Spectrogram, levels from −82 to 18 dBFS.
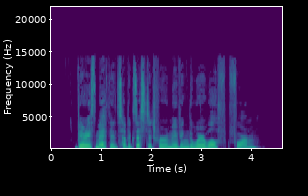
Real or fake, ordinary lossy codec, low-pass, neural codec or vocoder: fake; MP3, 64 kbps; 14.4 kHz; vocoder, 44.1 kHz, 128 mel bands every 256 samples, BigVGAN v2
